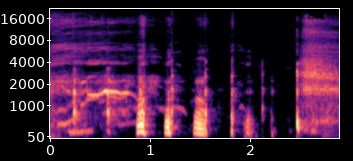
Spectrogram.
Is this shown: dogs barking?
no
